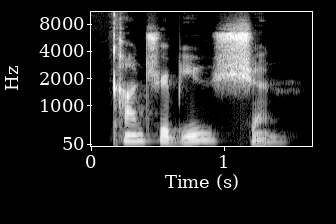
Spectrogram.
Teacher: at the end with t io n you hear the sound sh like she and shu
